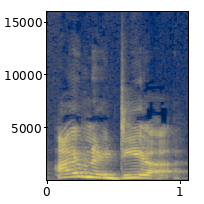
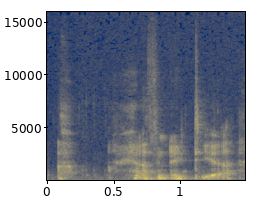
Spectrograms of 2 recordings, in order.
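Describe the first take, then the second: First: Said in the usual way. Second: Quiet unvoiced whisper; hushed, whispered aside. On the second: Real, not acted. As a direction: whisper it like a secret idea. Hushed first take, then repeated aloud.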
